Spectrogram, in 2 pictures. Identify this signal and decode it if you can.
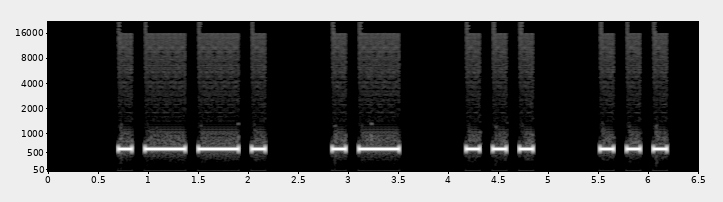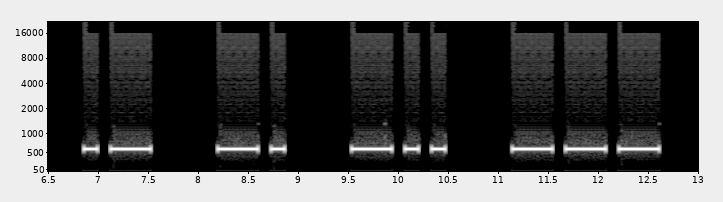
Morse code, heard as a keyed tone, about 9 wpm, spaced as for 7 wpm, 600 Hz. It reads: PASSANDO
